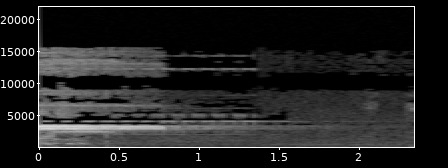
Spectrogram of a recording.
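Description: Electronic match-timer buzzer giving one steady, high-pitched tone that cuts off just under a second in, signalling time up for the karate bout.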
